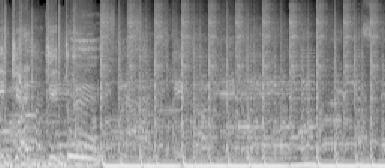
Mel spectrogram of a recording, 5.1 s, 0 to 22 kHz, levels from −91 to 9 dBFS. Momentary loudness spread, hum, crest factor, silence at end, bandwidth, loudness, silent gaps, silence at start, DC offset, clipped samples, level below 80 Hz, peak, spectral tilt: 1 LU; none; 4 dB; 0 s; over 20 kHz; -5 LUFS; none; 0 s; under 0.1%; 30%; -4 dBFS; 0 dBFS; -4.5 dB/octave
